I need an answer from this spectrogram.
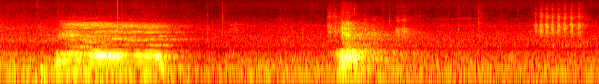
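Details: Red deer in the rut, hinds and stags wading across a stream toward woodland: one harmonic, moaning roar of about a second, followed by a short sharp grunt and faint rustling.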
